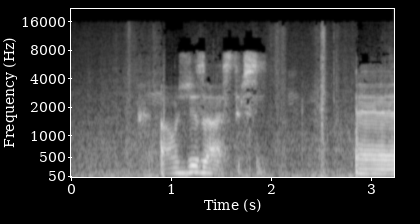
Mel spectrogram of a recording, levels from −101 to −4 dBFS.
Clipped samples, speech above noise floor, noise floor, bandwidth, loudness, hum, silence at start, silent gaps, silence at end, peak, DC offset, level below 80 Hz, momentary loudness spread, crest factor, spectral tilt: under 0.1%; 22 dB; -41 dBFS; 16 kHz; -21 LUFS; none; 0.1 s; none; 0 s; -4 dBFS; under 0.1%; -44 dBFS; 21 LU; 18 dB; -4 dB/octave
